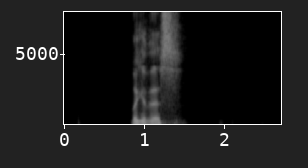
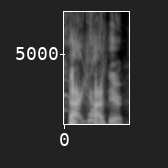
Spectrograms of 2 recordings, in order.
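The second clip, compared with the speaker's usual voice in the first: ordinary talk, nothing marked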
